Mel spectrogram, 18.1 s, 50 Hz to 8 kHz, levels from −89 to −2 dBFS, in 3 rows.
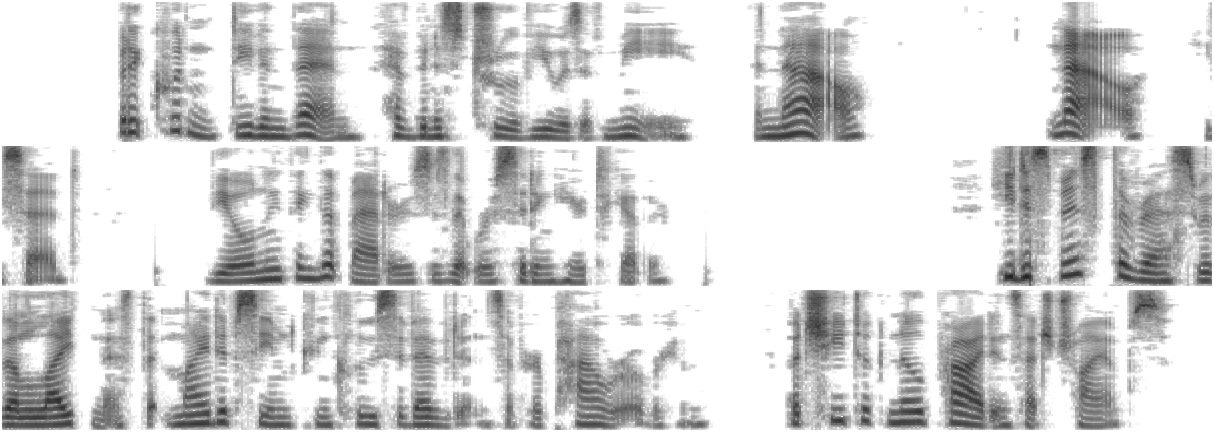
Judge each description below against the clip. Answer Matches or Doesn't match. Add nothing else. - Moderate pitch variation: Matches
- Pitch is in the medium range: Matches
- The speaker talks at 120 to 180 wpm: Doesn't match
